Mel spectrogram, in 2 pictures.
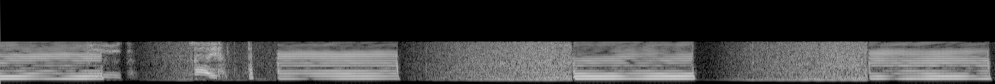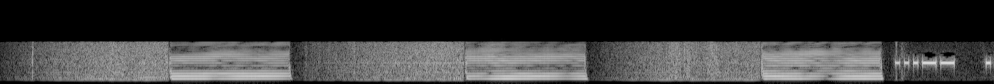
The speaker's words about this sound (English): What was interesting was we also heard test counts over the buzzer at the same time. So we'll play that for the edited version now.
